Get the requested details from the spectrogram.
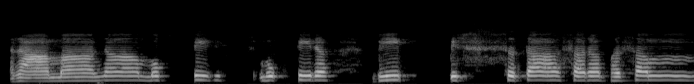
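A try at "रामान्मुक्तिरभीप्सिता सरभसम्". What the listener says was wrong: Not Ramana, Raman. So you will do this sandhi.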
